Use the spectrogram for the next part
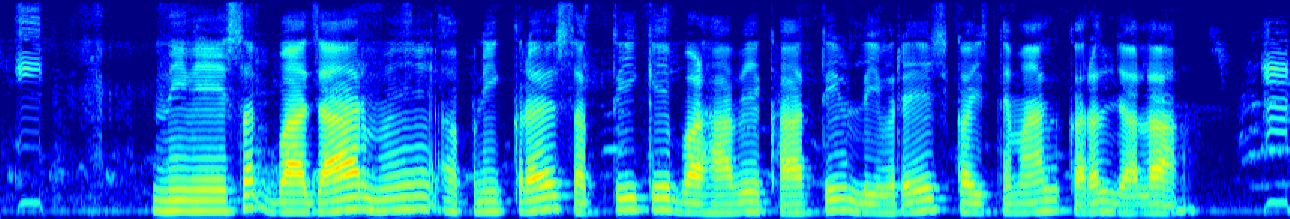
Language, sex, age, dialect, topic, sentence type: Bhojpuri, male, 18-24, Western, banking, statement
